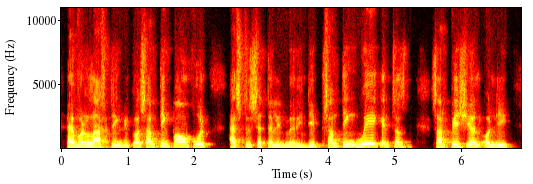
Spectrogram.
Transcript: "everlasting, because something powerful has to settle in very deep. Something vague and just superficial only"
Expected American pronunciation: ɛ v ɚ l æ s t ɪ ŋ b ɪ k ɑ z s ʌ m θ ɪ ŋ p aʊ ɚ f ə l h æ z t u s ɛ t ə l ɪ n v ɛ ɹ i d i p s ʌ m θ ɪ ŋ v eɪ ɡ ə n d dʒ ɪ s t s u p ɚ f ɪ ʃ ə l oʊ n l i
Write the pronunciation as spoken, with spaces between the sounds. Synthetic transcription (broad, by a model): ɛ v ɚ l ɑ s t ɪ ŋ b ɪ k ɑ s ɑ m t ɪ ŋ p aʊ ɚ f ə l h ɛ s t u s ɛ t ə l ɪ n v ɛ ɹ i d i p s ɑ m t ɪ ŋ w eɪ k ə n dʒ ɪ s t s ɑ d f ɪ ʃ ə l oʊ n l i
